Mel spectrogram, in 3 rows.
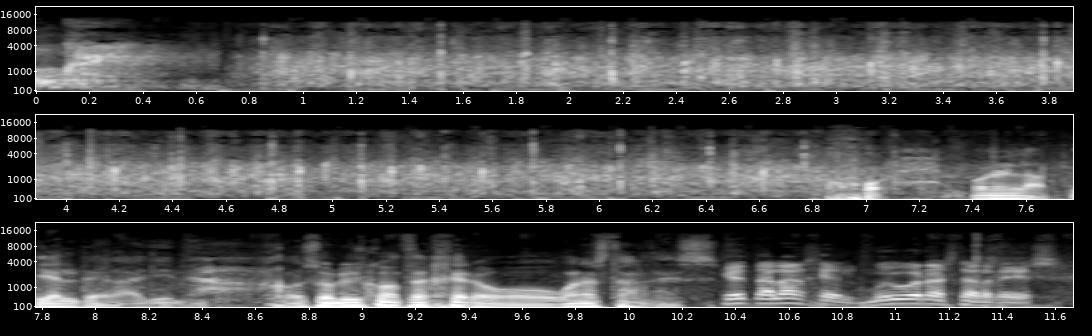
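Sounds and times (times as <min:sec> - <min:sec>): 
standing ovation applause by deputies in parliament: 0:00.7 - 0:08.4
speech: 0:07.0 - 0:11.6.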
